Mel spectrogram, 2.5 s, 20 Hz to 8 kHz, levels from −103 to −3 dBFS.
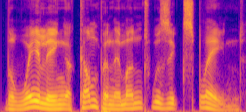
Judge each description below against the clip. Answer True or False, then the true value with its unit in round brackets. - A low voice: True (120 Hz)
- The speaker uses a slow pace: True (120 wpm)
